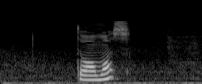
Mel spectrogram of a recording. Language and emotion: Russian, neutral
